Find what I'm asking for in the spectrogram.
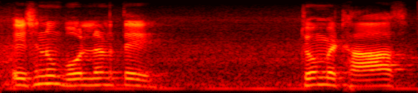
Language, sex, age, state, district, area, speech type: Punjabi, male, 18-30, Punjab, Mansa, urban, spontaneous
